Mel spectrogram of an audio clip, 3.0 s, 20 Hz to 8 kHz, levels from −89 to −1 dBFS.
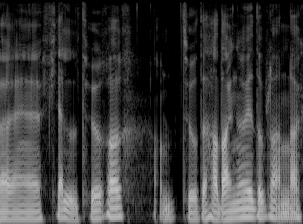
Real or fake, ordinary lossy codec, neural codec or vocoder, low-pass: real; none; none; none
